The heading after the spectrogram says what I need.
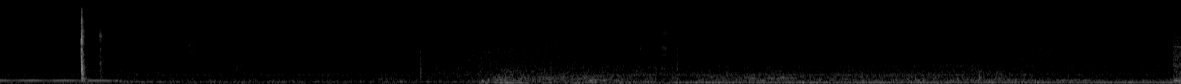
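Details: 2012 Toyota Camry Hybrid cabin at idle/EV mode after switching off OPT7 H11 LED low-beam bulbs: switch click, then near-silent cabin with faint low rumble, the humming-whirring noise gone.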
